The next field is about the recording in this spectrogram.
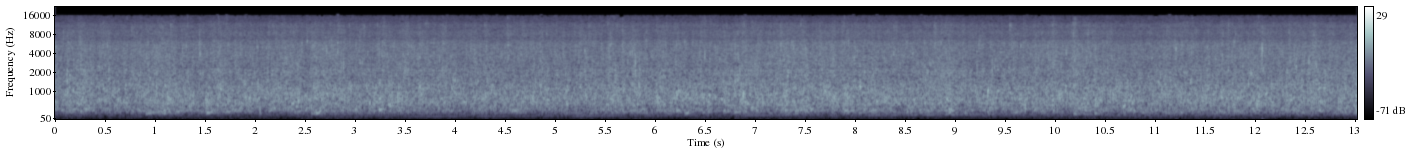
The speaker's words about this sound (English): While making these recordings, I was amazed to discover just how rich and complex the soundscape is under the water surface. You can hear the sound of minnows feeding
